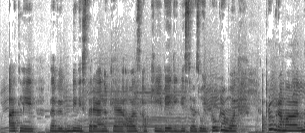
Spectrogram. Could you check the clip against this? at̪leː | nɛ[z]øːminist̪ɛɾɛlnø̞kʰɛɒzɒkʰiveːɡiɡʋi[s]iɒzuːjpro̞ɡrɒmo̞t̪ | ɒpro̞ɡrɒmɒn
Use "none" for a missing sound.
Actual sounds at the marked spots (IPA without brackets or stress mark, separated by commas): v, s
